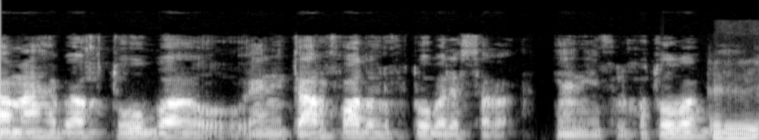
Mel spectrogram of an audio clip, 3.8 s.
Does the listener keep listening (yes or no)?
no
